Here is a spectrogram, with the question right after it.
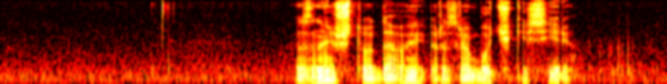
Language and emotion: Russian, neutral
